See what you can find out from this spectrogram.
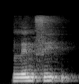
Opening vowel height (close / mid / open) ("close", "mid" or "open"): mid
